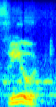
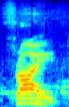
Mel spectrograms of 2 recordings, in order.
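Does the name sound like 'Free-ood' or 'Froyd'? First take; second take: Free-ood; Froyd. First: The name is said as two syllables, 'free-ood'. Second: The name is said as one syllable, 'froyd'. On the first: The speaker calls it wrong. "It's not ফ্রিউড" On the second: The speaker calls it right. "It's ফ্রয়েড"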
